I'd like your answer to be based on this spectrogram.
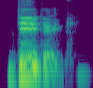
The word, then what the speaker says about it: Dyrdek: Dyrdek. Yeah. – It's literally Dyrdek. That's how you say it.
